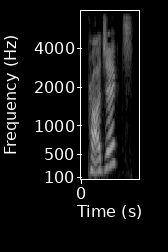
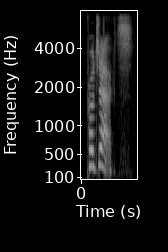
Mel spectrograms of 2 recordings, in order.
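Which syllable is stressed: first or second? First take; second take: first; second. First: The stress is on the first syllable. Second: The stress is on the second syllable. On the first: It is used as a noun. "first saying the noun" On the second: It is used as a verb. "and then the verb"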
